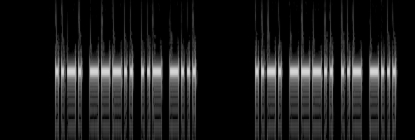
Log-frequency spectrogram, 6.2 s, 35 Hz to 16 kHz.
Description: Morse code, heard as a keyed tone, about 28 wpm, 700 Hz. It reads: F8UB F8UB
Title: DXCC-100 Call Signs - 4 Characters - Repeated 2x - 28wpm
